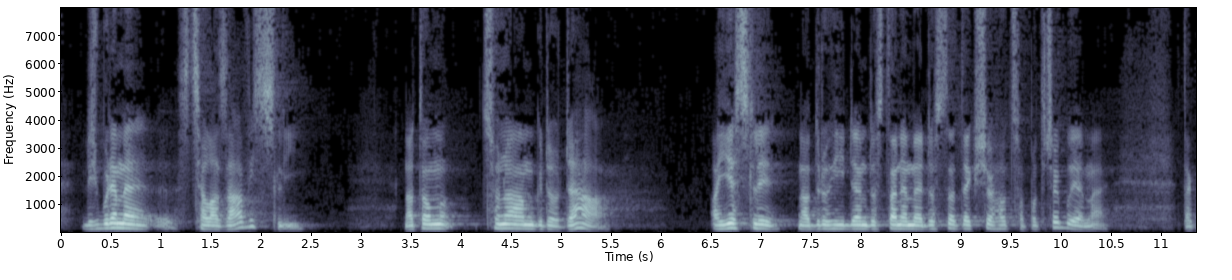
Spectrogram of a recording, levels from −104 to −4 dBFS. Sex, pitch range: male, 125-160 Hz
